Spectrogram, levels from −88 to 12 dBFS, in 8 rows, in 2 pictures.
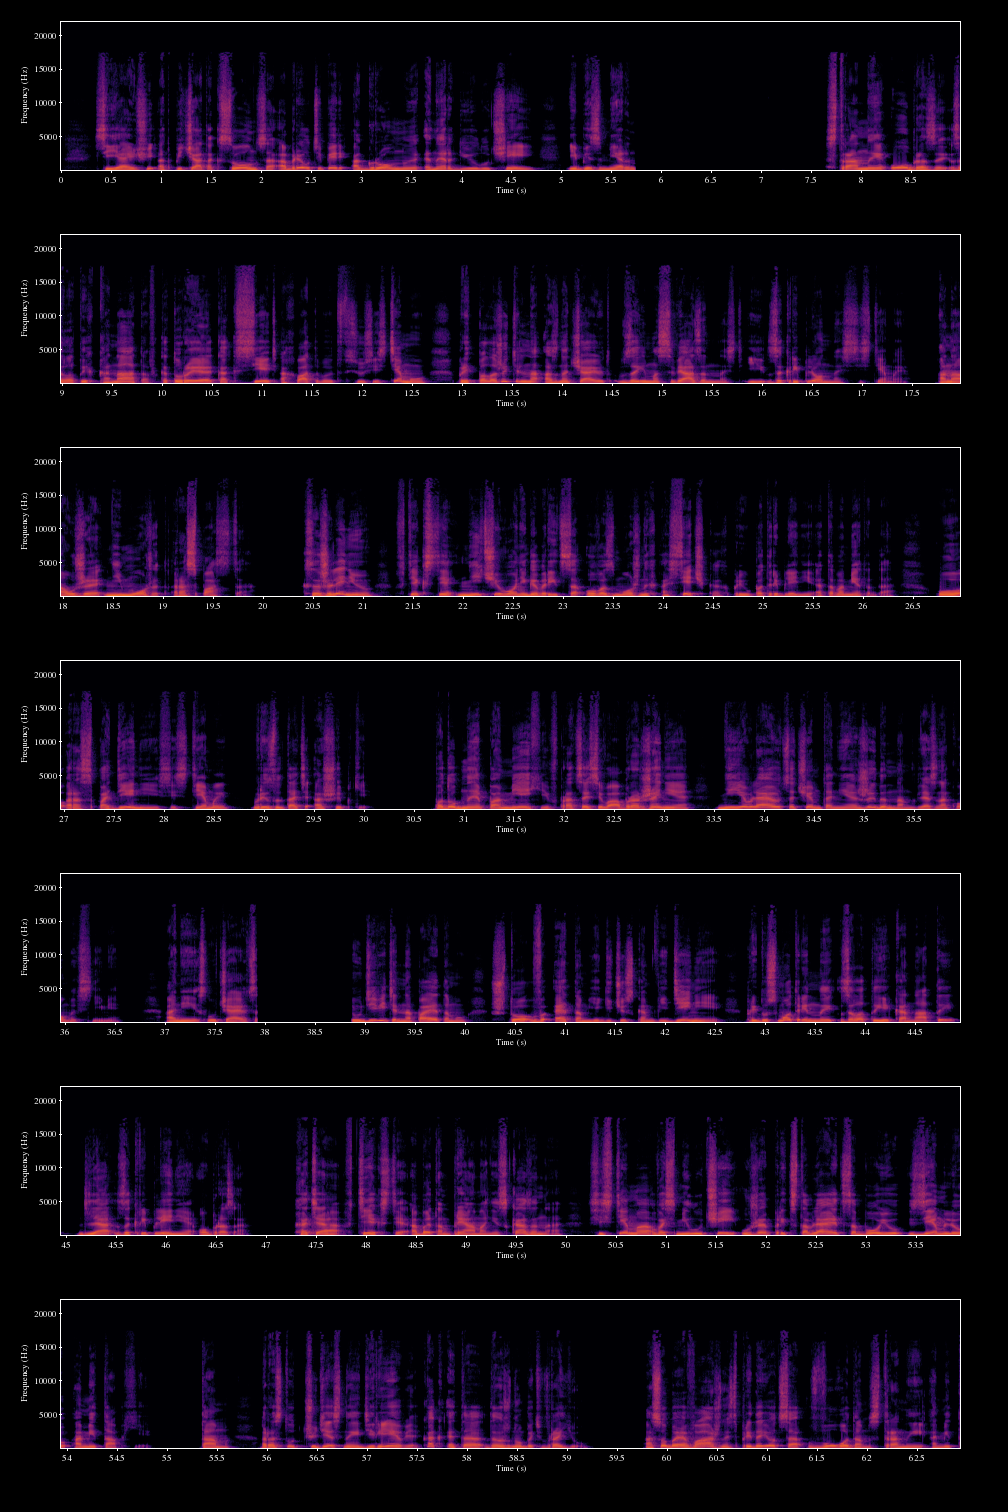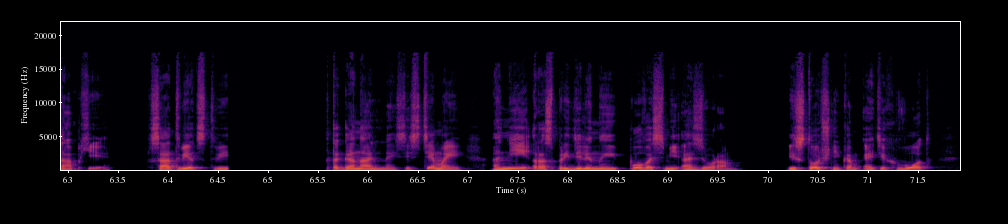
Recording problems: audio cutting out; at 5.5 s for 1.5 s, at 38 s for 1 s and at 1:05 for 1 s

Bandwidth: 17.5 kHz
